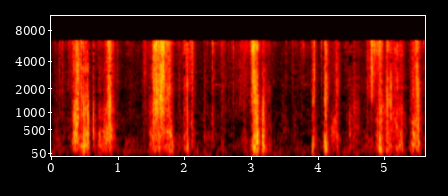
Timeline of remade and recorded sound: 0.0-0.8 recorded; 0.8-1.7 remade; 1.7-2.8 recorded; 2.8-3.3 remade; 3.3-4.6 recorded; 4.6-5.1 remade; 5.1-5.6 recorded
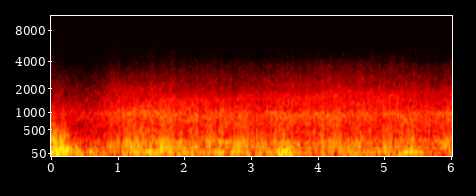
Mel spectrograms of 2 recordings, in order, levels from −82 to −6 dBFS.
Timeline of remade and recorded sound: 0.0-6.0 remade

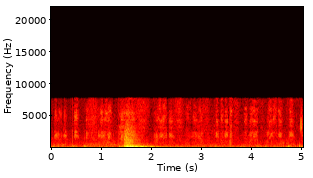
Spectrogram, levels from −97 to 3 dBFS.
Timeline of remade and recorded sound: 0.0-3.7 recorded; 3.7-4.4 remade; 4.4-5.1 recorded

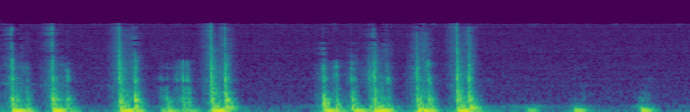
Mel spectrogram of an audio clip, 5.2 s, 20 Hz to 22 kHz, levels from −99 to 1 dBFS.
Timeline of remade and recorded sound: 0.0-5.2 remade

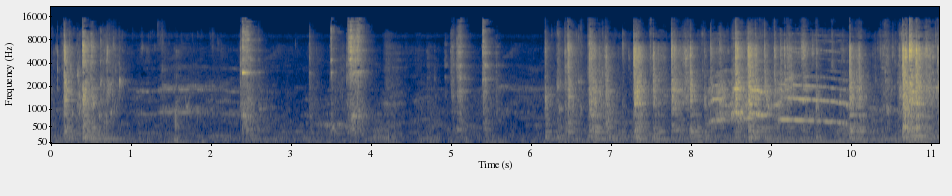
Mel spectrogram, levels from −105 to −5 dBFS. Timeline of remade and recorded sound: 0.0-11.1 recorded

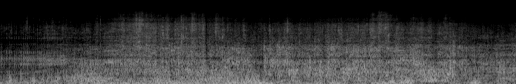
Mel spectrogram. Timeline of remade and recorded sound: 0.0-2.5 recorded; 2.5-3.0 remade; 3.0-5.2 recorded

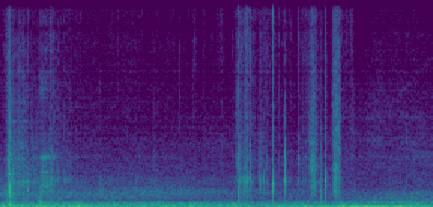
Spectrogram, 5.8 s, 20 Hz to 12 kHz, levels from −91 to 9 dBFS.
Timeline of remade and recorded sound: 0.0-5.8 remade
